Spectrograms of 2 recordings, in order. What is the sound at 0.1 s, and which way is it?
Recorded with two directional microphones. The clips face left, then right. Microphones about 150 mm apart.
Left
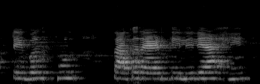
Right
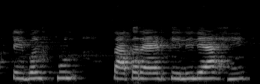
A woman's voice, 45° right (ahead or behind).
